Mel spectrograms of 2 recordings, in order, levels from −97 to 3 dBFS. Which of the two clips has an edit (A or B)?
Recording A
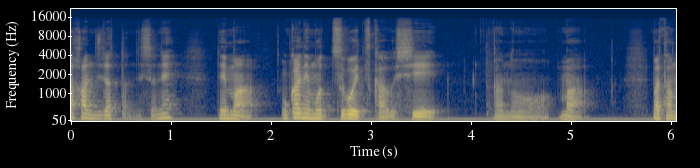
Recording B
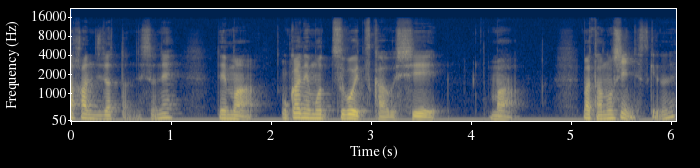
B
